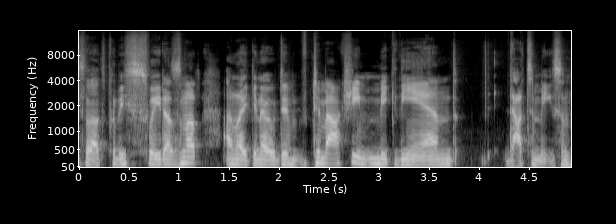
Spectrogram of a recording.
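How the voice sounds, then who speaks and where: The recording is very clean, with a silent background. A man talks at a fairly quick pace with a medium pitch. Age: 30s. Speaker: story narrator. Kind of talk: emotional closing remarks. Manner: halting.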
